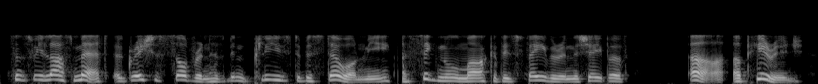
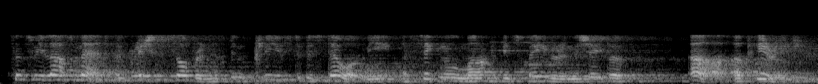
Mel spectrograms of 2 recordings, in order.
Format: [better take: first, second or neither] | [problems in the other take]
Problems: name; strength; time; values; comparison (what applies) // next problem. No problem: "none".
first | noise reduction (neural separator model SepFormer DNS4)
